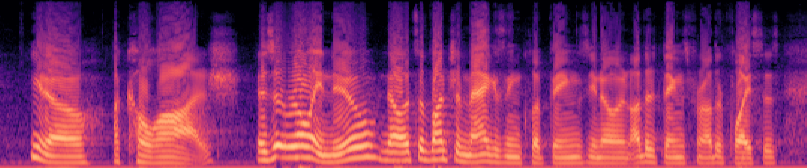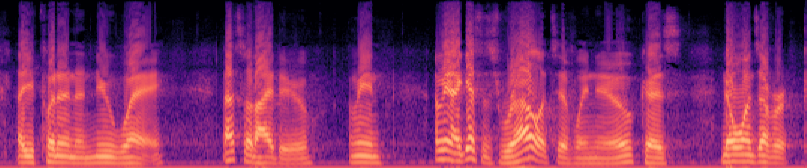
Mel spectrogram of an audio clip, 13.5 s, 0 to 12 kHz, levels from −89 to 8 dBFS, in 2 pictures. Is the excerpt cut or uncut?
uncut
